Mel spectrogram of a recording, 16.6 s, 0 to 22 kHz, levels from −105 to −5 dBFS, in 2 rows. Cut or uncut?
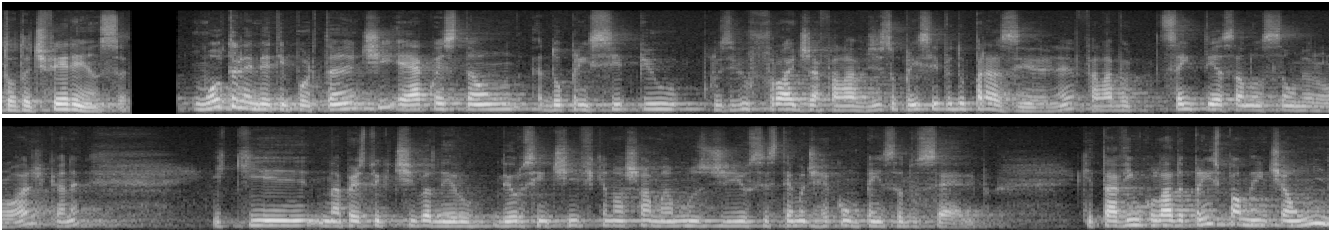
uncut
